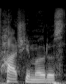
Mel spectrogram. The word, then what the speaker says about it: Hashimoto's: way they used to, etc., that they have Hashimoto's. Am I pronouncing right?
